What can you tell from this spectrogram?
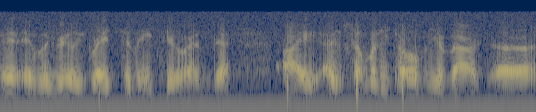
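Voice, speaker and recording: Over noticeable background noise, a man talks at a moderate pace with hardly any pauses. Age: 80s+. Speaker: ham radio operator. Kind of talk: radio net conversation. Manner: halting.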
